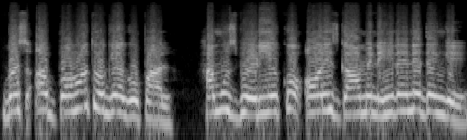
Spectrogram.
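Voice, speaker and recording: A man's voice: sits high, normal speed, heavy background noise, lightly acted. A man voicing a stern, worried village man in a cartoon story, who speaks in a firm, urging way. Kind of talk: cartoon voice acting.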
